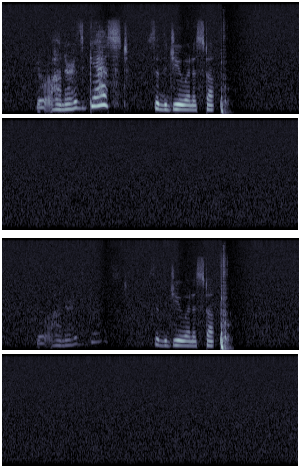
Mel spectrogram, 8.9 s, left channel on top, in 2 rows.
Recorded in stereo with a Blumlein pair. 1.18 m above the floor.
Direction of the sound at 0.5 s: 55° left.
